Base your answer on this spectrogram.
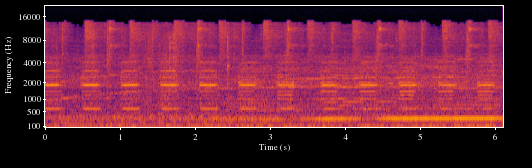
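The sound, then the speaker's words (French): A loud, steady aircraft engine roar builds as the parking brake is released and throttle applied for the takeoff roll on a Nice to Geneva route, its hum swelling and a whining tone climbing higher toward the end, with no voices. “Donc voilà, on défait le frein de parc, mise de gaz, hop là, c'est parti.”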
